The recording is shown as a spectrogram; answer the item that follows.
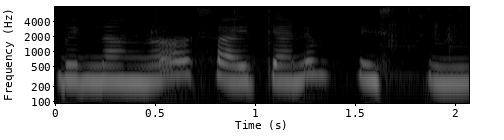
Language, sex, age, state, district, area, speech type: Telugu, female, 18-30, Telangana, Sangareddy, urban, spontaneous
